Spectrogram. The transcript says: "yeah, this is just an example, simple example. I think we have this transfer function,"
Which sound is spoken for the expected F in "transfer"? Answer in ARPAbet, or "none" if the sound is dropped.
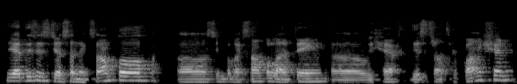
none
